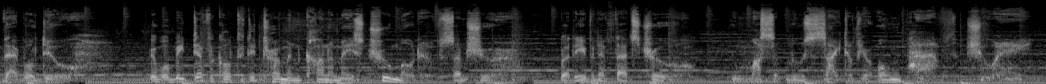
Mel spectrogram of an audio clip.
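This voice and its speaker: An actor playing an honorable, loyal warrior captain in an anime game, speaking in a grave, formal, earnest and sorrowful way. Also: male voice, low-pitched, lively intonation, measured pace, music in the background. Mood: solemn, firm. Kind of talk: scripted anime game cutscene dialogue.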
